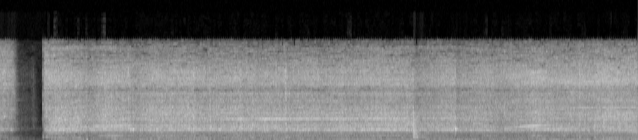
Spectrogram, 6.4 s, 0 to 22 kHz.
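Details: Harbor Freight Badland 9000 lb winch, a replacement unit after the first one was defective and would not pull, mounted on a trailer: steady electric whir with an even gear whine that holds pitch under load and pulls smoothly; the winch is working normally.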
